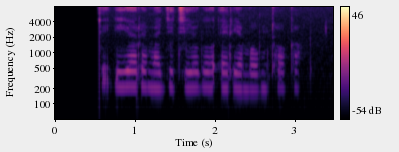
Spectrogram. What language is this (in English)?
Luo (Kenya and Tanzania)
